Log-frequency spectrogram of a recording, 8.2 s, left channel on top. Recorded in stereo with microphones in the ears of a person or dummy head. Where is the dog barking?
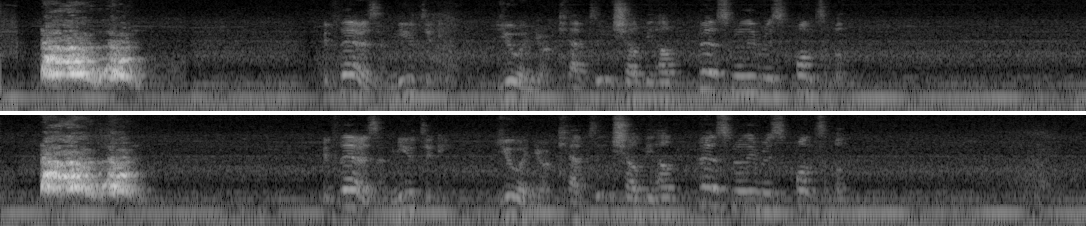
40° right (ahead or behind), 1.3 m.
